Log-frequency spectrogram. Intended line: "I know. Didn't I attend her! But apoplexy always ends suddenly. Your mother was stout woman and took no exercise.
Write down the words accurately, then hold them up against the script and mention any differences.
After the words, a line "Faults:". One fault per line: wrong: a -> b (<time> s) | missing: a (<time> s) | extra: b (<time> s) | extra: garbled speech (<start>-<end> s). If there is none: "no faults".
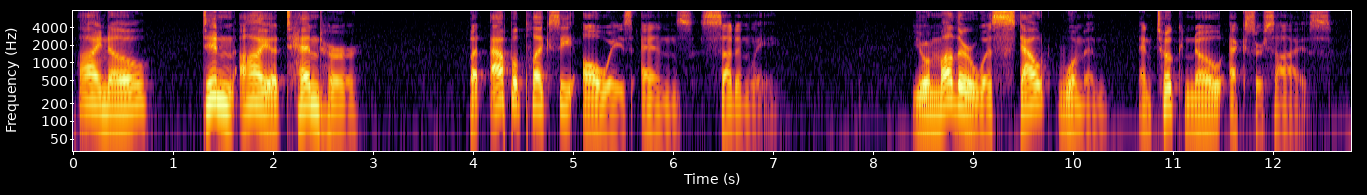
"I know. Didn't I attend her! But apoplexy always ends suddenly. Your mother was stout woman and took no exercise.
Faults:
no faults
